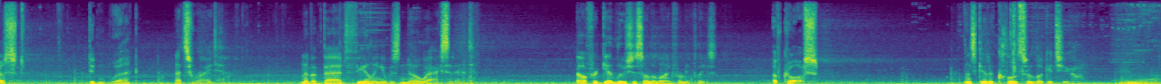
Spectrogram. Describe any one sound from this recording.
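A man answers in a low, calm voice.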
